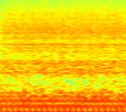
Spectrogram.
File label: Bug rpm, Engine; Cars; XBOX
